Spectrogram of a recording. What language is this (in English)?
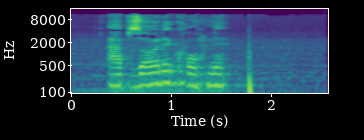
Persian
